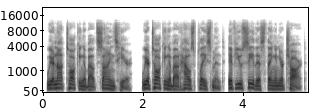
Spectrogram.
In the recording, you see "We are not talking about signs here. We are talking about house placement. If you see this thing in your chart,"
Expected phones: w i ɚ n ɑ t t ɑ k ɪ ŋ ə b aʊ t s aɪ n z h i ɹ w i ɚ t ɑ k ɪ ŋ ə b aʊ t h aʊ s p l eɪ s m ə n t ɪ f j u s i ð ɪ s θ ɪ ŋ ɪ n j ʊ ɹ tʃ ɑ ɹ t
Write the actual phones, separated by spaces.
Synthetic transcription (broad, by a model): w i ɚ n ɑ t t ɑ k ɪ ŋ ə b aʊ t s aɪ n z h i ɹ w i ɚ t ɑ k ɪ ŋ ə b aʊ t h aʊ s p l eɪ s m ə n t ɪ f j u s i ð ɪ s θ ɪ ŋ ɪ n j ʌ ɹ tʃ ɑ ɹ t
